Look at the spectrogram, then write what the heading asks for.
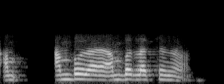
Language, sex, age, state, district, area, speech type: Tamil, female, 60+, Tamil Nadu, Erode, rural, conversation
